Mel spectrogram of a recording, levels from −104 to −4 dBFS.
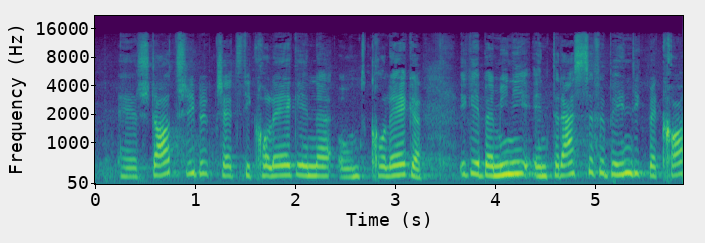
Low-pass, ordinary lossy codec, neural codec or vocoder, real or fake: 14.4 kHz; none; none; real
